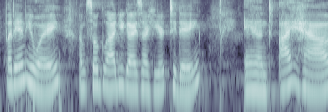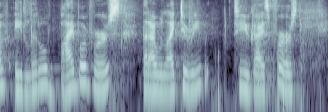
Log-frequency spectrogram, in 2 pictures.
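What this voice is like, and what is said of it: Weak voice recovering from voice loss. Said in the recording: “my voice is coming back ... I lost my voice. I'm still trying to find it.”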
